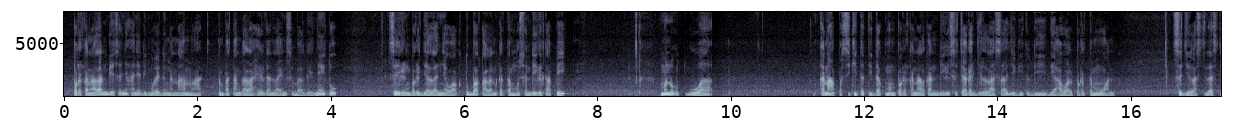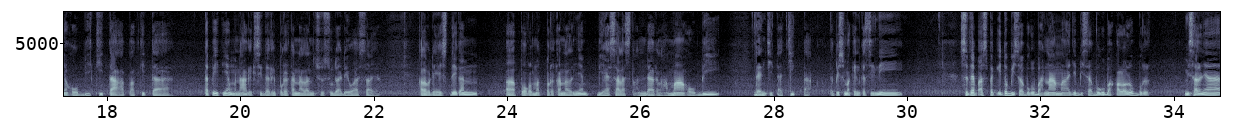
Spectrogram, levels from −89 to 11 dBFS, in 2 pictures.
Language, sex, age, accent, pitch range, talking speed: Indonesian, male, 30-49, native, 90-105 Hz, 140 wpm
